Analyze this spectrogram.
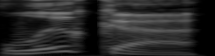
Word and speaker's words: Luka: contain the name of the protagonist, Luka, or Ruka as it's pronounced in Japanese.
